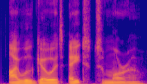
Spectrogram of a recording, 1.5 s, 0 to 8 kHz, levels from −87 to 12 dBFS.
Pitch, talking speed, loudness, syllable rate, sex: 100 Hz, 285 wpm, -17 LUFS, 6.5 syllables/s, male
